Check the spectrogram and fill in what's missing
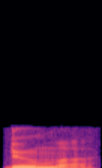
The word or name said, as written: duma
